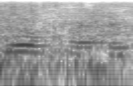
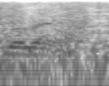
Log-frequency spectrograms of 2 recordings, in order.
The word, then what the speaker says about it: Lauren: But we don't have really cool accents here, so it's pronounced Lauren instead of Loren. Nice. Like Sophia Loren.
